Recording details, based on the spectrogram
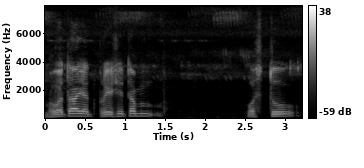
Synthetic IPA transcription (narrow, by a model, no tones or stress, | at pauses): bʱɐʋɐt̪aːjɐt̪pɾeːʂit̪ɐm | ʋɐst̪u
